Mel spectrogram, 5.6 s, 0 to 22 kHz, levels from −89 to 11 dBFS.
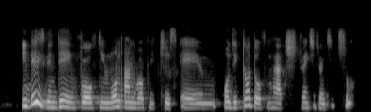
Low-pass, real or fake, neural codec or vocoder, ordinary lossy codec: none; fake; codec, 16 kHz, 1 kbps, X-Codec, HuBERT features, trained on balanced general audio; none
